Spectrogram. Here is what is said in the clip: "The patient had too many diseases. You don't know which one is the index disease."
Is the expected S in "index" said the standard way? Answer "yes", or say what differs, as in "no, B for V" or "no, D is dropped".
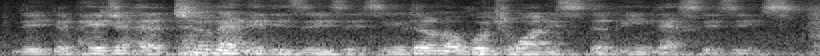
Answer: yes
